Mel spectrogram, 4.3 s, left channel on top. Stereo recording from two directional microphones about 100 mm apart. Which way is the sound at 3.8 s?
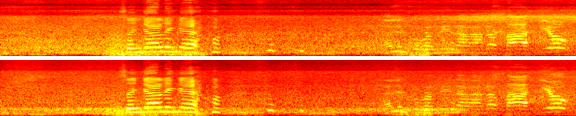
90° left.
